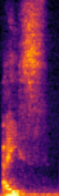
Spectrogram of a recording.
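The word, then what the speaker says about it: áis: ice with an accent over the a it's pronounced ice and ayo says the ending is on all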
